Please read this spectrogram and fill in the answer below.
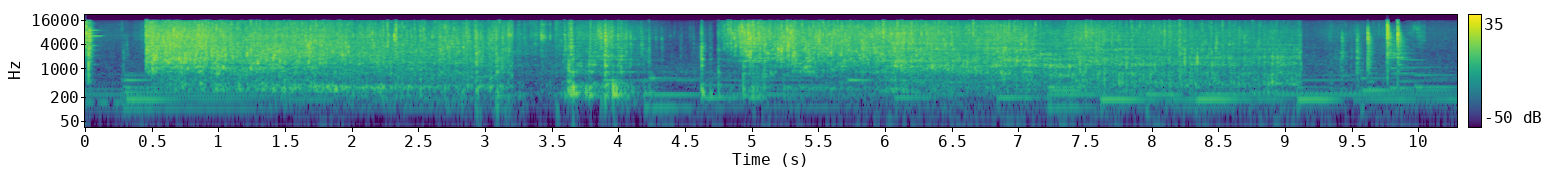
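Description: Dark liquid being poured from one pot into another in two long, splashing pours, with a few metal knocks from the pots in the short pause between them.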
